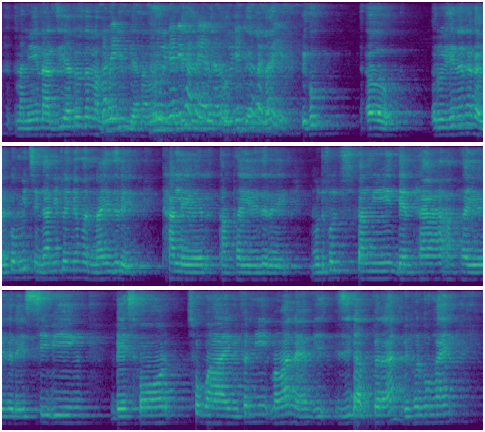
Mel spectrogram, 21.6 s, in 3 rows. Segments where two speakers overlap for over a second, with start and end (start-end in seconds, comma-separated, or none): 2.3-4.1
